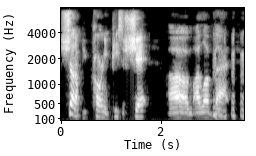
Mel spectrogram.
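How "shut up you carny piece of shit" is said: mock venomous malice behind every word. Retelling a wrestler's line cutting off an announcer: imitating a malicious insult. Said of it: "says it with, like, real malice in his voice".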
